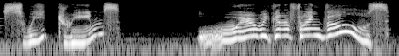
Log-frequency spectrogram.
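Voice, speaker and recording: A plucky, curious little game companion, extremely high and squeaky. The delivery is exclamatory and swoops around like a cartoon, with faint music behind. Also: female voice, sing-song, takes it slowly, heavily acted. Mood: puzzled. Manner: exclamatory, speaks in third person. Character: tiny excitable childlike companion sprite, plucky and curious. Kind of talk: cartoonish video game voice acting.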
